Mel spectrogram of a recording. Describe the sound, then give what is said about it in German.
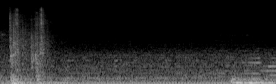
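Two quick, sharp clunks as someone in a dark passageway pulls the knob of a locked door, followed by a low, steady rumble. “Er stoppt, sieht zum Dreieck und zieht am Knauf der verschlossenen Tür.”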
